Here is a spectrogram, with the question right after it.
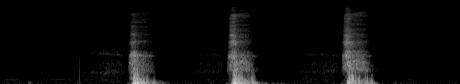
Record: {"exhalation_length": "4.6 s", "exhalation_amplitude": 16061, "exhalation_signal_mean_std_ratio": 0.28, "survey_phase": "beta (2021-08-13 to 2022-03-07)", "age": "65+", "gender": "Female", "wearing_mask": "No", "symptom_cough_any": true, "symptom_runny_or_blocked_nose": true, "symptom_fatigue": true, "symptom_onset": "3 days", "smoker_status": "Ex-smoker", "respiratory_condition_asthma": false, "respiratory_condition_other": false, "recruitment_source": "Test and Trace", "submission_delay": "2 days", "covid_test_result": "Positive", "covid_test_method": "RT-qPCR", "covid_ct_value": 20.0, "covid_ct_gene": "ORF1ab gene", "covid_ct_mean": 20.2, "covid_viral_load": "230000 copies/ml", "covid_viral_load_category": "Low viral load (10K-1M copies/ml)"}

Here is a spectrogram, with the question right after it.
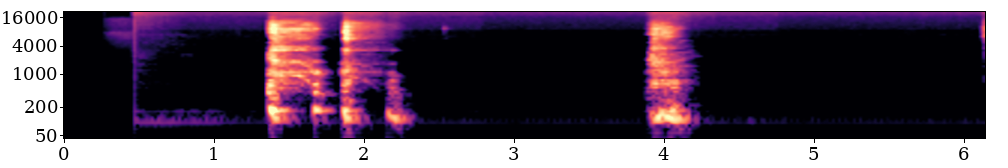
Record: {"cough_length": "6.1 s", "cough_amplitude": 25331, "cough_signal_mean_std_ratio": 0.28, "survey_phase": "alpha (2021-03-01 to 2021-08-12)", "age": "65+", "gender": "Male", "wearing_mask": "No", "symptom_none": true, "smoker_status": "Never smoked", "respiratory_condition_asthma": false, "respiratory_condition_other": false, "recruitment_source": "REACT", "submission_delay": "1 day", "covid_test_result": "Negative", "covid_test_method": "RT-qPCR"}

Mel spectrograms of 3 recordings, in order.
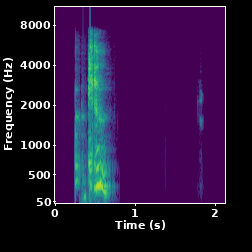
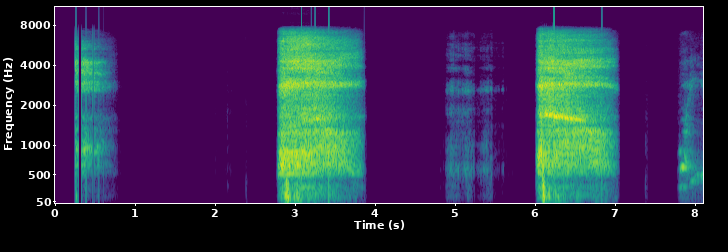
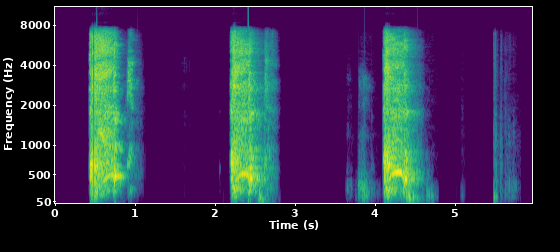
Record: {"cough_length": "2.1 s", "cough_amplitude": 8105, "cough_signal_mean_std_ratio": 0.27, "exhalation_length": "8.1 s", "exhalation_amplitude": 32767, "exhalation_signal_mean_std_ratio": 0.4, "three_cough_length": "6.0 s", "three_cough_amplitude": 31777, "three_cough_signal_mean_std_ratio": 0.36, "survey_phase": "beta (2021-08-13 to 2022-03-07)", "age": "18-44", "gender": "Female", "wearing_mask": "No", "symptom_cough_any": true, "symptom_runny_or_blocked_nose": true, "symptom_shortness_of_breath": true, "symptom_abdominal_pain": true, "symptom_fatigue": true, "symptom_loss_of_taste": true, "symptom_onset": "4 days", "smoker_status": "Never smoked", "respiratory_condition_asthma": true, "respiratory_condition_other": false, "recruitment_source": "Test and Trace", "submission_delay": "2 days", "covid_test_result": "Positive", "covid_test_method": "RT-qPCR", "covid_ct_value": 15.8, "covid_ct_gene": "N gene", "covid_ct_mean": 16.8, "covid_viral_load": "3000000 copies/ml", "covid_viral_load_category": "High viral load (>1M copies/ml)"}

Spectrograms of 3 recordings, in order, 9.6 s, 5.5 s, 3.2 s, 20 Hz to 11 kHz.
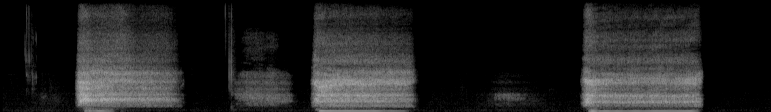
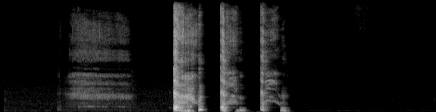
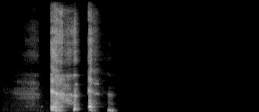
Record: {"exhalation_length": "9.6 s", "exhalation_amplitude": 23186, "exhalation_signal_mean_std_ratio": 0.54, "three_cough_length": "5.5 s", "three_cough_amplitude": 32768, "three_cough_signal_mean_std_ratio": 0.22, "cough_length": "3.2 s", "cough_amplitude": 32767, "cough_signal_mean_std_ratio": 0.26, "survey_phase": "beta (2021-08-13 to 2022-03-07)", "age": "45-64", "gender": "Female", "wearing_mask": "No", "symptom_runny_or_blocked_nose": true, "symptom_headache": true, "symptom_other": true, "smoker_status": "Ex-smoker", "respiratory_condition_asthma": false, "respiratory_condition_other": false, "recruitment_source": "REACT", "submission_delay": "2 days", "covid_test_result": "Negative", "covid_test_method": "RT-qPCR", "influenza_a_test_result": "Negative", "influenza_b_test_result": "Negative"}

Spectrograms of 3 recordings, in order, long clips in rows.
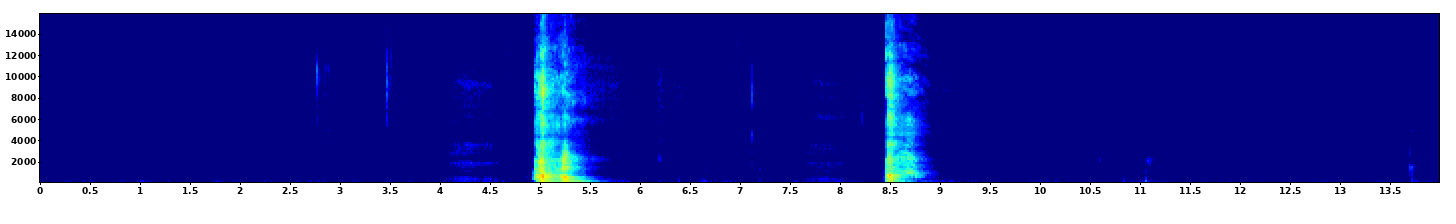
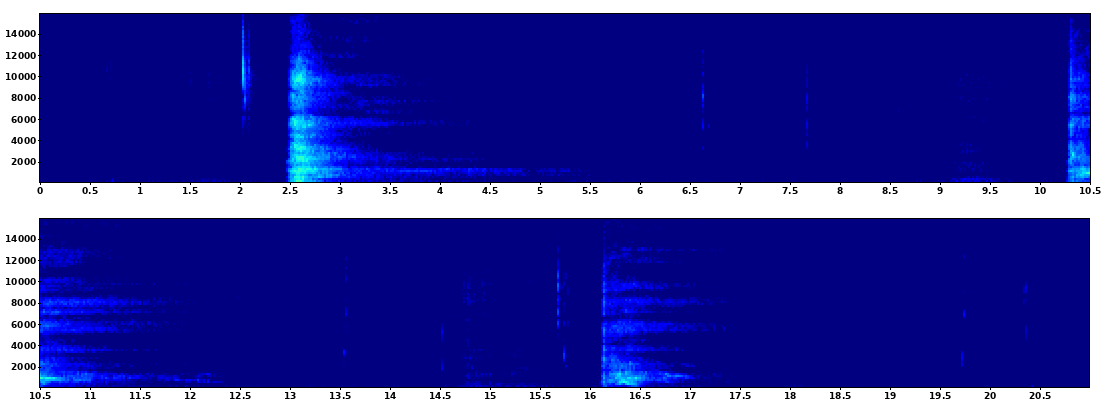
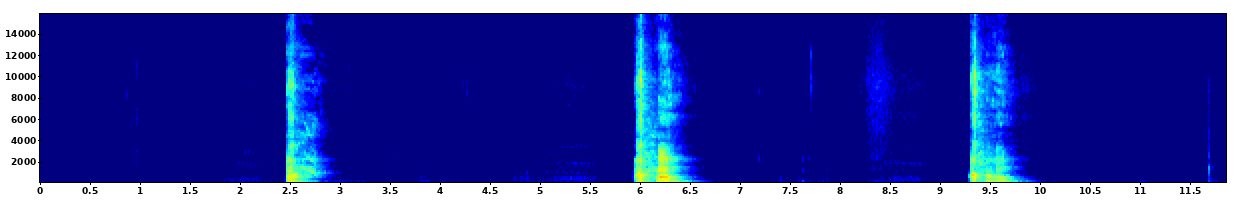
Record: {"cough_length": "14.0 s", "cough_amplitude": 15640, "cough_signal_mean_std_ratio": 0.15, "exhalation_length": "21.0 s", "exhalation_amplitude": 1238, "exhalation_signal_mean_std_ratio": 0.27, "three_cough_length": "11.9 s", "three_cough_amplitude": 14422, "three_cough_signal_mean_std_ratio": 0.21, "survey_phase": "beta (2021-08-13 to 2022-03-07)", "age": "65+", "gender": "Male", "wearing_mask": "No", "symptom_none": true, "smoker_status": "Never smoked", "respiratory_condition_asthma": true, "respiratory_condition_other": false, "recruitment_source": "REACT", "submission_delay": "1 day", "covid_test_result": "Negative", "covid_test_method": "RT-qPCR"}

